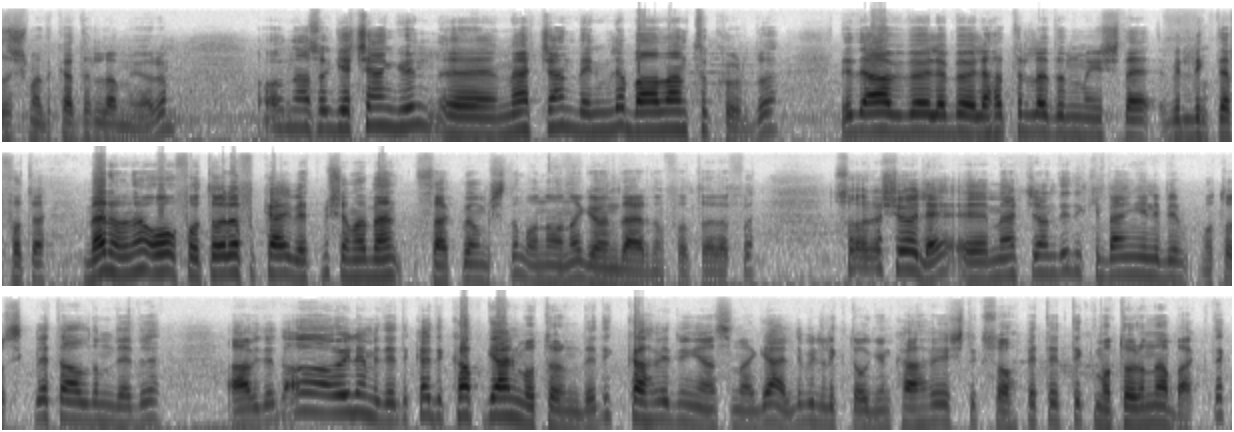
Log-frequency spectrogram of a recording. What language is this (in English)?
Turkish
